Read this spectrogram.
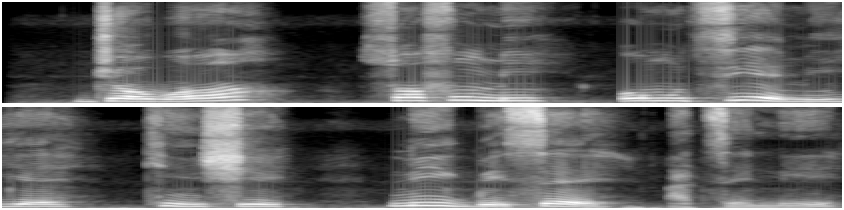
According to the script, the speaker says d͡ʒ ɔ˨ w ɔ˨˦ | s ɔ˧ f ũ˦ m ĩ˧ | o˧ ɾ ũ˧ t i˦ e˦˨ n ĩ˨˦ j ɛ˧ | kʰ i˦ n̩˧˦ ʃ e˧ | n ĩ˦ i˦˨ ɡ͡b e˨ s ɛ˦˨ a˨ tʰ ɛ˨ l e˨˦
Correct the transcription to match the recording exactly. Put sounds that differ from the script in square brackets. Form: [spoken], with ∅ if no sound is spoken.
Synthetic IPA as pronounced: d͡ʒ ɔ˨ w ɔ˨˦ | s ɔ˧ f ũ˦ m ĩ˧ | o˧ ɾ ũ˧ t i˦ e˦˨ [m] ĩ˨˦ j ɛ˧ | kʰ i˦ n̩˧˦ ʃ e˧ | n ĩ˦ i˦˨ ɡ͡b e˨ s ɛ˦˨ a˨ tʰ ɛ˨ l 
